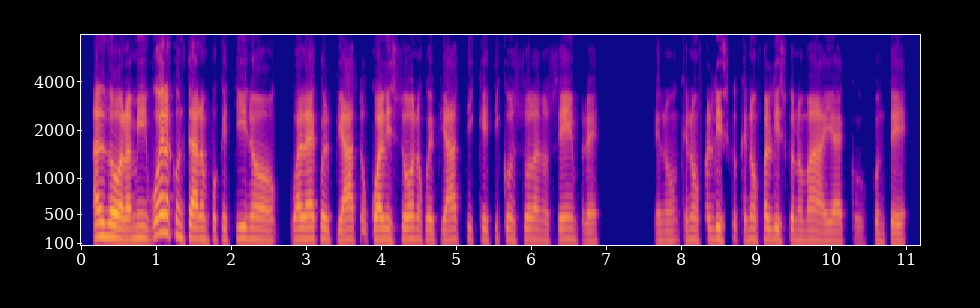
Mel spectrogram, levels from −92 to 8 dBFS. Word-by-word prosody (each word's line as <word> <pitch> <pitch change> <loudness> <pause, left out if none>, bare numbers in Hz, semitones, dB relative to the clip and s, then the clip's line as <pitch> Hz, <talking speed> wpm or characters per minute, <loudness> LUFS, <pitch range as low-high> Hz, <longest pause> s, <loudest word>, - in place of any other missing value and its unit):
Allora, 180 -5 +8
mi 165 +2 -1
vuoi 210 - +5
raccontare 175 -9 +3
un 150 - -5
pochettino 150 -1 -3
qual 155 +1 +1
è 160 0 +4
quel 155 -4 -2
piatto, 145 +1 -1
quali 150 +3 +3
sono 155 +4 -2
quei 145 0 -4
piatti 150 +1 -4
che 145 0 -8
ti 150 - -15
consolano 145 -1 -5
sempre? 130 -3 -5 0.6
Che 125 - -11
non 130 +2 -11
che 145 - -9
non 150 0 -5
fallisco 155 +3 -3
che - - -9
non 150 -1 -5
falliscono 150 -2 -3
mai 135 -2 -2
ecco, 125 -5 -8
con 125 -3 -12
te? 120 0 -5
150 Hz, 160 wpm, -21 LUFS, 135-155 Hz, 0.6 s, Allora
